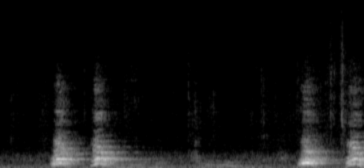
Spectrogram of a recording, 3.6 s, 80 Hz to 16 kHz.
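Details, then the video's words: Neighbours' dogs barking at a rented property in Florida on 12/7/15, noted as nuisance behaviour: four short, harsh barks in two pairs, about half a second apart, with a quiet gap between them. "Barking Dogs"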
